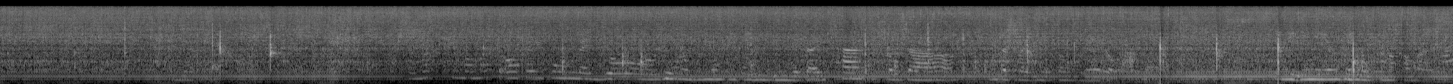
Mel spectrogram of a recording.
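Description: Diced tomatoes, onion and garlic sizzling in hot oil in a frying pan, stirred with a plastic spoon, with a few light clicks of the spoon against the pan.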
